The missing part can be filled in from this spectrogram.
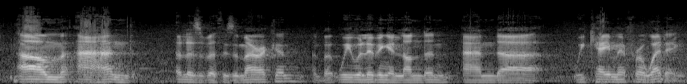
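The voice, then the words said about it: English accent. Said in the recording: “I'm English, which you might tell from my accent. I still haven't lost it, I don't think.”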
